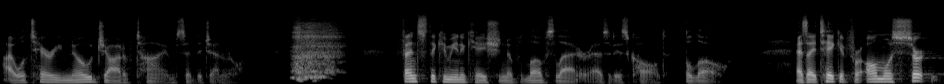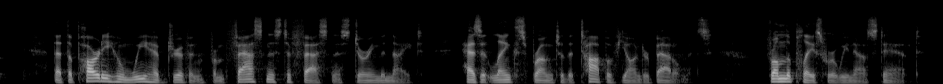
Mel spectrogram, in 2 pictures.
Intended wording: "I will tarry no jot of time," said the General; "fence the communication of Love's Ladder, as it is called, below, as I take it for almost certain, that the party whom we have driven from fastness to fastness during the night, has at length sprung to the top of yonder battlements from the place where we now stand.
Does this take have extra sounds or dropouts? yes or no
yes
